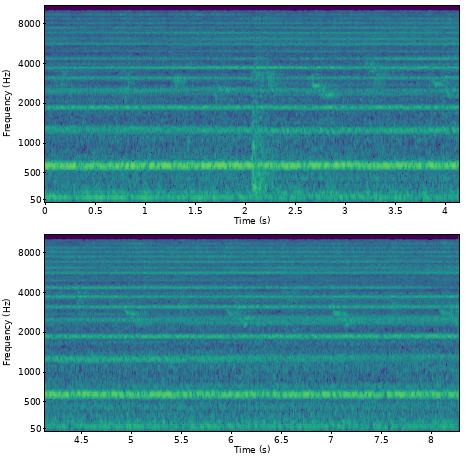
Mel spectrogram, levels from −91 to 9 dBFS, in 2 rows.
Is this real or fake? fake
